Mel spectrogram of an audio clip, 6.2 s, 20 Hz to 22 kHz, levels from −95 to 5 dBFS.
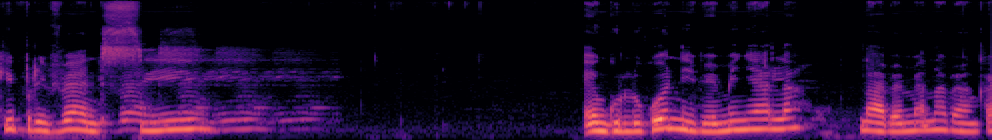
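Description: From 0.61 to 2.15 s the speech comes back at a steady interval of roughly four-tenths of a second, peaking at about 14 dB below the speech. This is feedback echo between two devices: one device plays the other's audio, and that microphone picks it up again, outside its own echo canceller's reach. Unlike room reverberation, which smears continuously, this returns as distinct, evenly spaced copies that sound thinner and more ringing.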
